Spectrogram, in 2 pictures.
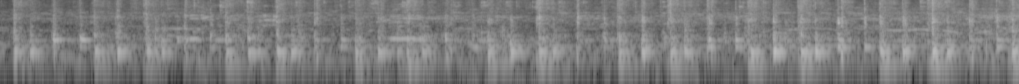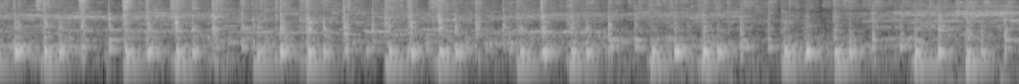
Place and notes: Place Jemaa El Fna, Marrakech, Maroc - Place Jemaa El Fna in the evening
Evening night, you can listen musicians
